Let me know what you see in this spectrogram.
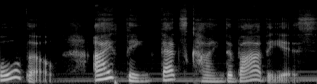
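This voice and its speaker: Music plays behind the voice. A woman speaks very slowly. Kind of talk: sleep story.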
